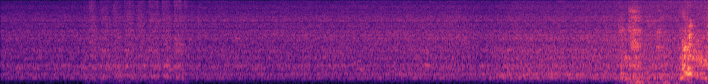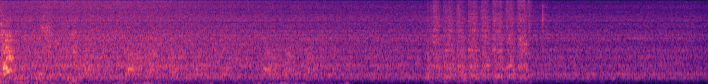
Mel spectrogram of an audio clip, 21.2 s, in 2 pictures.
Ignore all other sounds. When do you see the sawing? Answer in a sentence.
You can hear the sawing from 1.2 to 3.0 s and from 17.0 to 18.8 s.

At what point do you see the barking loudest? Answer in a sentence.
The loudest moment of the barking is at 10 seconds.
